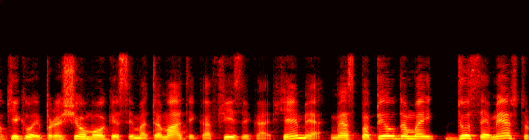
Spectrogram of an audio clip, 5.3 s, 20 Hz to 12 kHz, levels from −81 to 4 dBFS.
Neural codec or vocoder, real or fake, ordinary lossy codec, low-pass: codec, 16 kHz, 0.9 kbps, LongCat-Audio-Codec; fake; Opus, 64 kbps; 7.2 kHz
